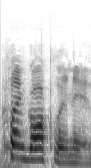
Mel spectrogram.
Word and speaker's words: Llangollen: Wherever Llangollen is that how you say it?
